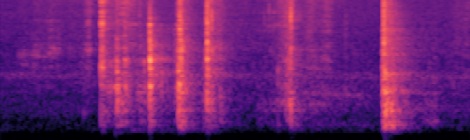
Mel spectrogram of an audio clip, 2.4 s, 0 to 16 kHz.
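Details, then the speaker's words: Jumper T16 OpenTX radio transmitter with two Samsung 18650 lithium-ion cells in the battery tray: six or seven dry clacks as the unit is shaken; cells loose and rattling in the battery bay, foam suggested to hold them. "And it is a little bit loose in there, so you can kind of hear it rattling around, so I might have to put some foam in there just to hold it in place."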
